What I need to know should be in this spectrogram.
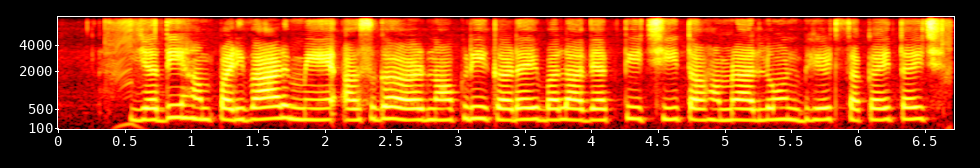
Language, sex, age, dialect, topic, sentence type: Maithili, female, 18-24, Southern/Standard, banking, question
